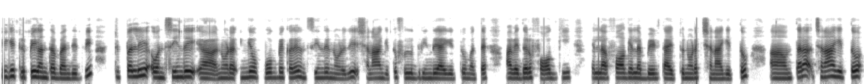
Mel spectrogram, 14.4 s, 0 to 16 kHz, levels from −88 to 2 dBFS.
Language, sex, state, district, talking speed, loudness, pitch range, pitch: Kannada, female, Karnataka, Shimoga, 135 wpm, -17 LUFS, 180-220 Hz, 190 Hz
